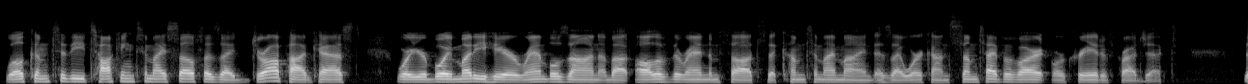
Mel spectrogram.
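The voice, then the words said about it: Flat monotone speaking voice. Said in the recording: “the random thoughts delivered by my monotone voice”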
